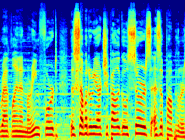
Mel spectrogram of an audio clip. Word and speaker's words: Sabaody: The Sabaody Archipelago, written as Sabaodi from Portuguese sabão, soap, but pronounced as Sabaody from Old Spanish jabón, soap, which is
